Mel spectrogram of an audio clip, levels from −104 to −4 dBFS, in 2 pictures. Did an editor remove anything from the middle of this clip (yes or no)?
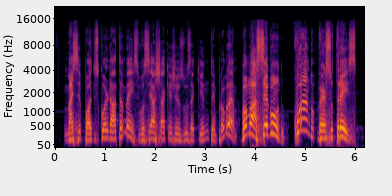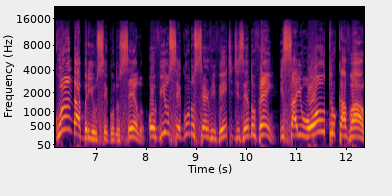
yes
